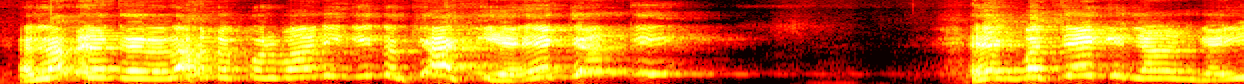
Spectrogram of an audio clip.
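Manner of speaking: high, pleading cry to God; woman weeping her prayer before execution; tearful prayer. Acted. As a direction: weep out her plea, voice breaking. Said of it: "رونا شروع کر دیا".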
